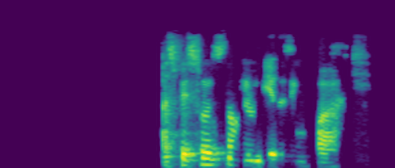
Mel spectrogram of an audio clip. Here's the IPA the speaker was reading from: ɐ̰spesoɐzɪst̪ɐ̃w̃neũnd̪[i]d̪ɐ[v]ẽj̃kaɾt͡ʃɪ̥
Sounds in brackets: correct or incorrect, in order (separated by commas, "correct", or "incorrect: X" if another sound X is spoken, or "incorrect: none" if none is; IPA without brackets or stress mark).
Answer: correct, incorrect: z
